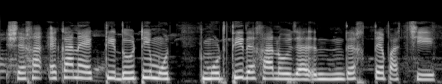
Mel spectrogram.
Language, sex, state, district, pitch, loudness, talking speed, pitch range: Bengali, female, Assam, Hailakandi, 275 Hz, -13 LUFS, 135 wpm, 255-295 Hz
